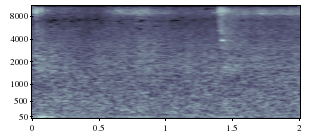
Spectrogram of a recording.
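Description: Wind and road rumble picked up by a handlebar-mounted action camera on a moving bicycle, with a jolt right at the start and a sharp click about one and a half seconds in.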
